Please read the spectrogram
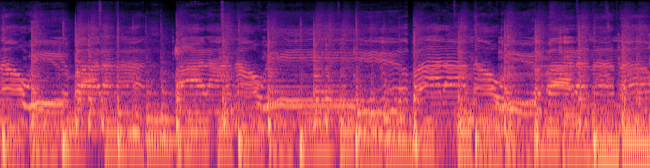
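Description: Live rock band playing: drum kit keeping a steady beat under bass, electric and acoustic guitars, with a lead voice singing over it.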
